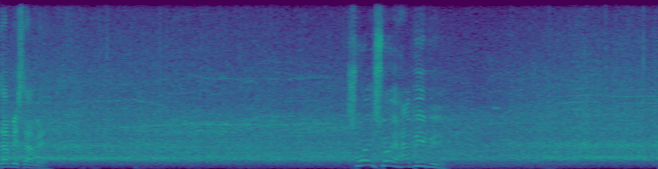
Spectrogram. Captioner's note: applause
